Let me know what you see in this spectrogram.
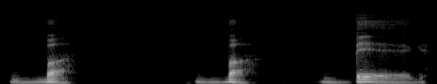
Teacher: Your mouth should be exactly in the same position as it is for the P, but the B is voiced. That means your throat vibrates. If you touch your throat while you're saying the B, you should feel the vibration. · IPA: /b/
